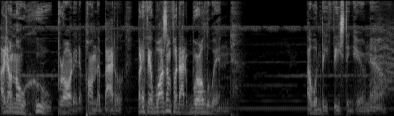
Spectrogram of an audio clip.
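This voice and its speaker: A man with a fairly low pitch uses a cartoonish character voice with lively intonation and long, frequent pauses. He goes at a moderate pace with clear music in the background. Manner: brash, hearty.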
